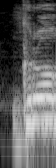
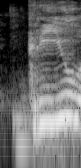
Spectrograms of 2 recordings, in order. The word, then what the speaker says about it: grew: ಗ್ರೋ gross V1 places. V2 ಬಂದು ಗ್ರೂ GREW. ಗ್ರಿಯು ಅಲ್ಲ, ಅದು ಗ್ರೂ. ಉಚ್ಚಾರಣೆ ಇಂಪಾರ್ಟೆಂಟ್.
